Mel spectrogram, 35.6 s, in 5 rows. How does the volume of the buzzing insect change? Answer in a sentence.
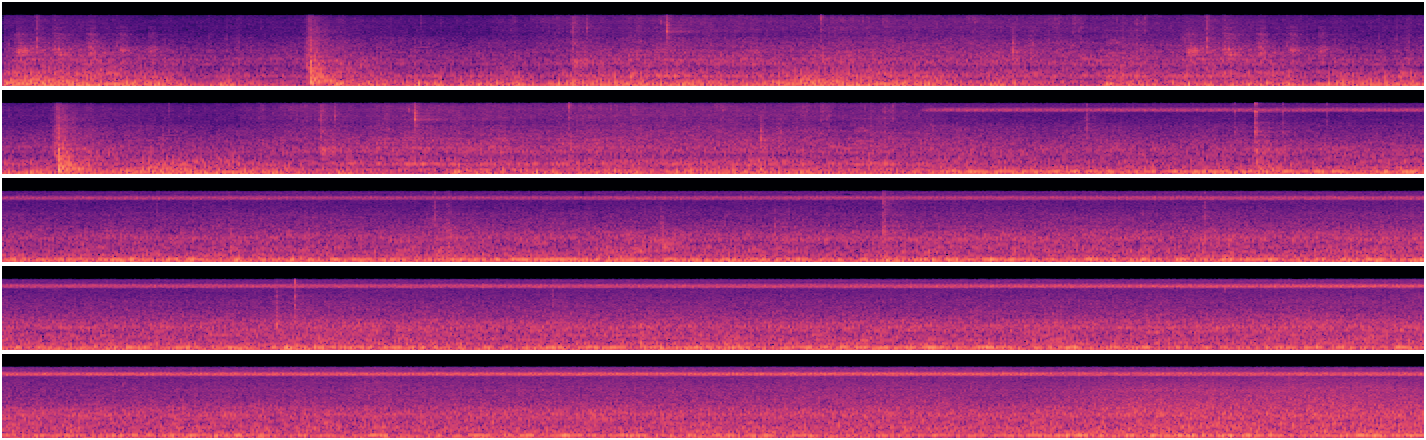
The volume of the buzzing insect goes up.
